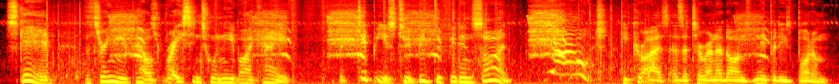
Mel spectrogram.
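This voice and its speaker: A man narrating a children's audiobook in an expressive storytelling manner. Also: medium pitch. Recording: clear noise with cricket ambience.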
